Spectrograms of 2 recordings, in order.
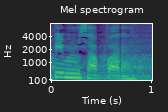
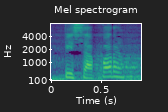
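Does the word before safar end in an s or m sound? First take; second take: m; s. First: The word before safar ends in an m sound. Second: The word before safar ends in an s sound.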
